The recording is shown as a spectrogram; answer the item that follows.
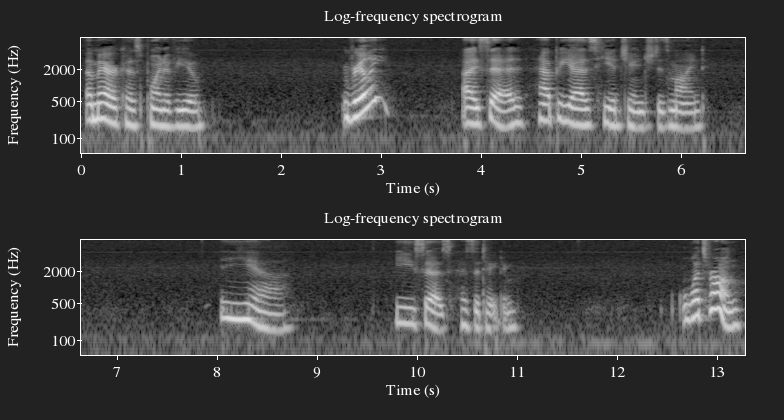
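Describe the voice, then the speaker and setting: A woman reading fiction aloud as an expressive narrator. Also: fairly low pitch, normal speed, few pauses. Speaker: story narrator.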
